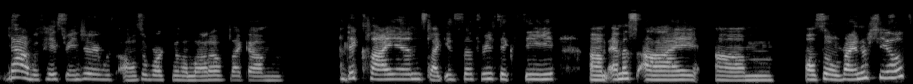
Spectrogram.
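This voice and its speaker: A woman's voice: a little high, no echo, low-quality recording. Austrian-born woman chatting, dry close sound. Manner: relaxed, many fillers like um and like. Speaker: guest, marketing agency founder. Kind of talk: casual interview talk.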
